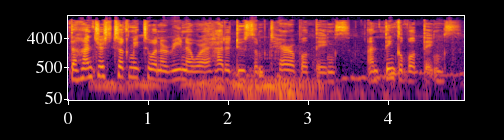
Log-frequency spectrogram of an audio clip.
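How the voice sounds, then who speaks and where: A woman's voice: mid-range voice, steady tone, brisk, lightly acted. A woman voicing a young lioness who tells her life story in the first person, like a storybook. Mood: sorrowful. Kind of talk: storybook narration. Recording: noisy background.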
